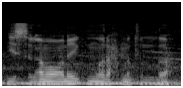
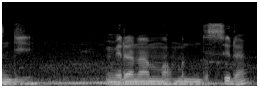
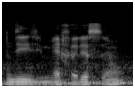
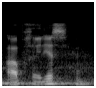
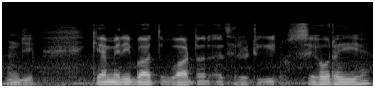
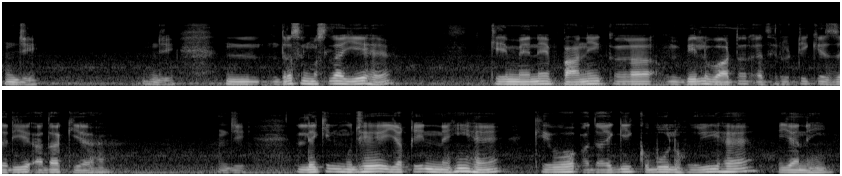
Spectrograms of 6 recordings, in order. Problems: constant background noise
